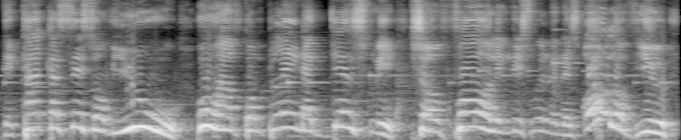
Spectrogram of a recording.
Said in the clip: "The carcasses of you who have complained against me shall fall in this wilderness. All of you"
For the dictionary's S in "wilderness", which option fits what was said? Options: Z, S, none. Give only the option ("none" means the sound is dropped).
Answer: S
